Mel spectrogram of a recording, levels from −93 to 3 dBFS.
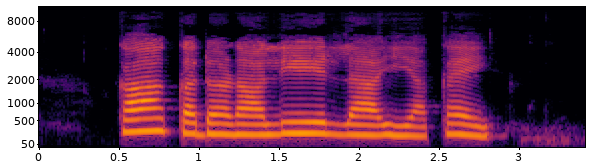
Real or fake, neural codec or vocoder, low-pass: fake; codec, 24 kHz, 0.9 kbps, WavTokenizer, medium speech release version 2; 9.9 kHz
